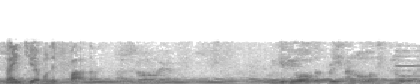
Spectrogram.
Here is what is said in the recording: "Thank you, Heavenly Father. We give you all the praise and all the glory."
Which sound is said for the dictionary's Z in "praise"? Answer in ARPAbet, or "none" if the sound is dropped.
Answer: S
